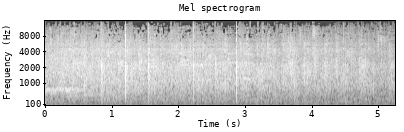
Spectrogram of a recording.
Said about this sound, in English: And come on, give them another big hand clap.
